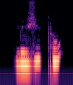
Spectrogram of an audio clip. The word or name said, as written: jupon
